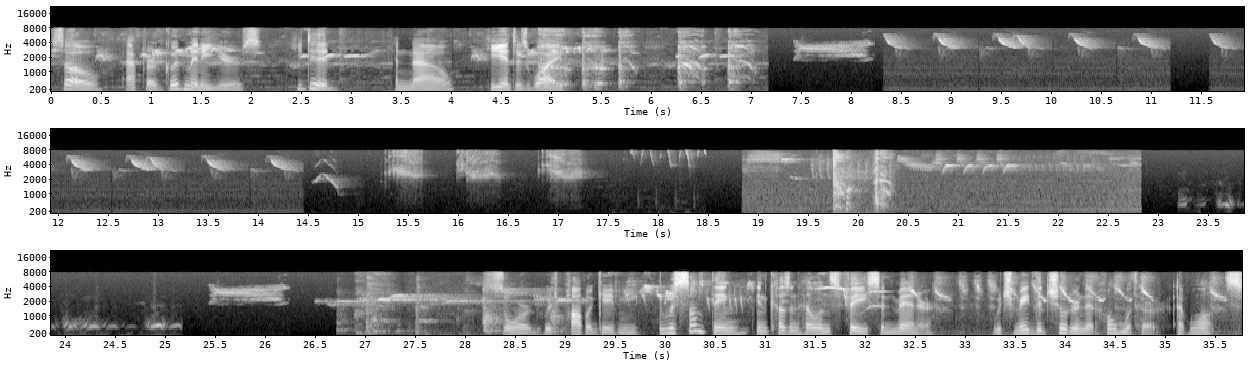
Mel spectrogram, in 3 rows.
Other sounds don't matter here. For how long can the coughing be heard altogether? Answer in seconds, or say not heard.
5 s.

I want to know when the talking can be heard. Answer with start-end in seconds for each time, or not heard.
0.0-5.2, 28.2-35.7.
